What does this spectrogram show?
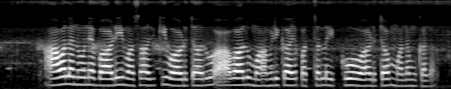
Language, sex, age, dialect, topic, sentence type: Telugu, female, 25-30, Telangana, agriculture, statement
